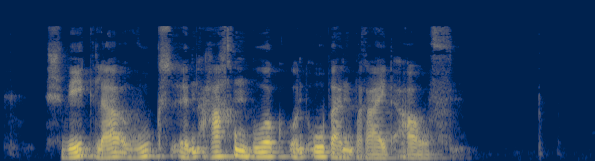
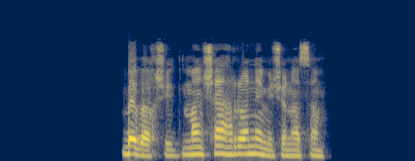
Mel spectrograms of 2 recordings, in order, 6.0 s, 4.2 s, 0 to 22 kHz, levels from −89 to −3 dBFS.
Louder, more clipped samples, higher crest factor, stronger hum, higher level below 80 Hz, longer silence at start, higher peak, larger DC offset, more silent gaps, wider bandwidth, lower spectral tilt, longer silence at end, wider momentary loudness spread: second, -25 LUFS vs -16 LUFS; neither; about the same, 20 dB vs 18 dB; neither; first, -52 dBFS vs -58 dBFS; second, 0.5 s vs 1.25 s; second, -6 dBFS vs 0 dBFS; neither; neither; first, 11.5 kHz vs 7.8 kHz; first, -8 dB/octave vs -5 dB/octave; first, 1.5 s vs 0.9 s; about the same, 9 LU vs 10 LU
